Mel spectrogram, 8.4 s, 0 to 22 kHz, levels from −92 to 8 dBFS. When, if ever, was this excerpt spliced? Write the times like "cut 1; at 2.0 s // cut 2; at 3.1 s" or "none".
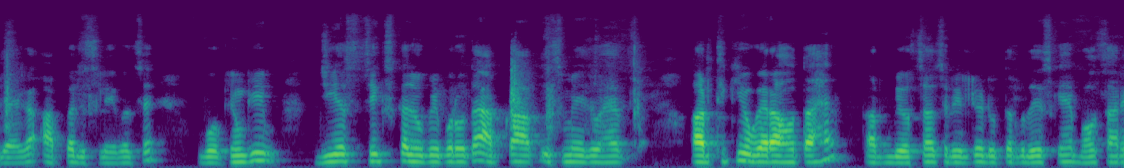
none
